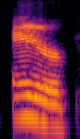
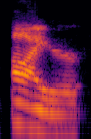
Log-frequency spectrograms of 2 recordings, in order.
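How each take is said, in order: First: The name rhymes with 'care'. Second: The name rhymes with 'fire'. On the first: The speaker calls it wrong. "We've been mispronouncing her name" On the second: The speaker calls it right. "Apparently, it's"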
